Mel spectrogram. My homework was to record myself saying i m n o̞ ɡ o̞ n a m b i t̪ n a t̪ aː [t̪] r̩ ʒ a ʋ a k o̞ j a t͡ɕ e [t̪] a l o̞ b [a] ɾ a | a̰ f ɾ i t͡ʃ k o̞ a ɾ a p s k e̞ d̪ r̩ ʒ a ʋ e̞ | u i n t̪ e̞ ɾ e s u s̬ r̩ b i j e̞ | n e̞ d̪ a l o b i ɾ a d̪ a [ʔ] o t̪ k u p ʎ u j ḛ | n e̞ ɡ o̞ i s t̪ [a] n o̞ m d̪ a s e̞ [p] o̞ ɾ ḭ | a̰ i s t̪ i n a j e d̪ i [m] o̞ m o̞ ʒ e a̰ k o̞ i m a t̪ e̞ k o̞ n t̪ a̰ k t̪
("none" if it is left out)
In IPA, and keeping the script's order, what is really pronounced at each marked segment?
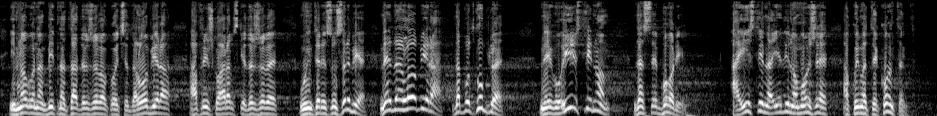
d̪, d̪, i, p, i, b, n

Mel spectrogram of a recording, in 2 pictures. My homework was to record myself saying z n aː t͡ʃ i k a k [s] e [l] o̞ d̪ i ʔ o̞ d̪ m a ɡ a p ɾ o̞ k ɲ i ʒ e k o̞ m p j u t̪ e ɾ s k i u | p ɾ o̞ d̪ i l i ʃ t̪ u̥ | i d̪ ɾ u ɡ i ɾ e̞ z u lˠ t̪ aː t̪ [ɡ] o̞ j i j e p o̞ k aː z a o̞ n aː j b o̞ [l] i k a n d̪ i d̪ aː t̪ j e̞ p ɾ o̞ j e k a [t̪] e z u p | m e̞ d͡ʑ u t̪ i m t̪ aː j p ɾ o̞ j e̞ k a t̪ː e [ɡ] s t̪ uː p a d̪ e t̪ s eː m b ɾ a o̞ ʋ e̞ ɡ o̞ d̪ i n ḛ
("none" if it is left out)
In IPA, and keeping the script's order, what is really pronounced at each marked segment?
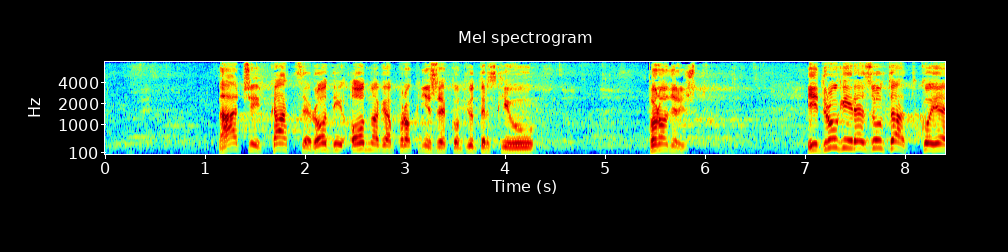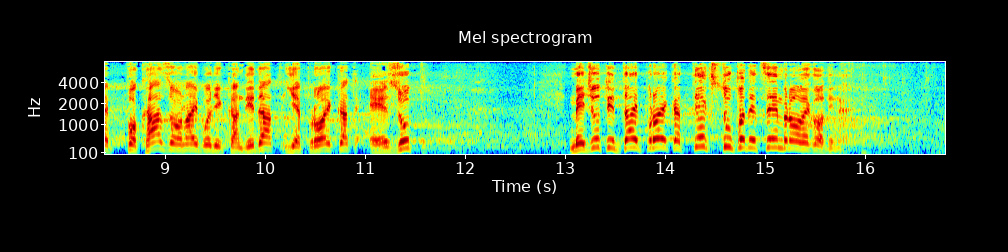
s, ɾ, k, ʎ, t̪, k

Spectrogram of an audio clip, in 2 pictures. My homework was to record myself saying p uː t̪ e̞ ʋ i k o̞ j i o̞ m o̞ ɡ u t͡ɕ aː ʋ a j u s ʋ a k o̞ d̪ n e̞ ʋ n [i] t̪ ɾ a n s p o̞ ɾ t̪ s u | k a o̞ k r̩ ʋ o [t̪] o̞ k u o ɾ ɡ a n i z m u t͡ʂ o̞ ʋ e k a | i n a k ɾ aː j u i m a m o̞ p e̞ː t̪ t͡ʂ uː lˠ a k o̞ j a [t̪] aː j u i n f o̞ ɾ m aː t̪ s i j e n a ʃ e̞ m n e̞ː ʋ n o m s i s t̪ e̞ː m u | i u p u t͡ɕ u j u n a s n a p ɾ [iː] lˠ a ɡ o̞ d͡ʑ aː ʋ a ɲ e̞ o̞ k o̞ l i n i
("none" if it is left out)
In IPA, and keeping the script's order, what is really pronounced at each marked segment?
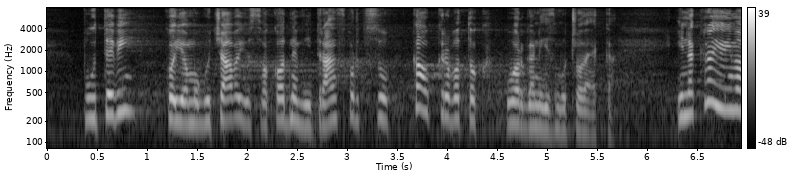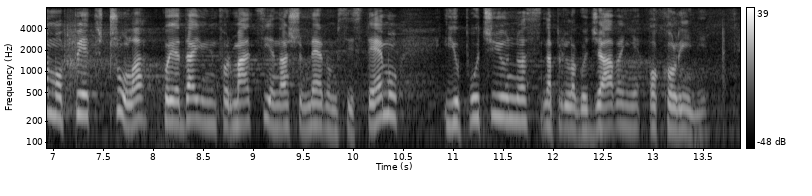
i, t̪, d̪, i

